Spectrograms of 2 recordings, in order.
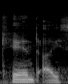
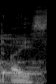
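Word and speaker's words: Candice: I think it's supposed to be pronounced canned ice, if you can believe it. Because she's an ice-type gym leader.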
